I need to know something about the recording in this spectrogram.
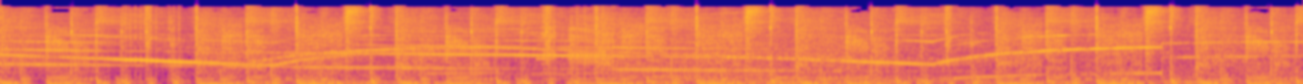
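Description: Several emergency-vehicle sirens wailing at once, their pitch sliding slowly down and then swinging back up, over background music with a steady beat.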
